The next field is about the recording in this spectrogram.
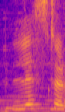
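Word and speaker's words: Leicester: ये लाइचेस्टर ही है, लेकिन जब हम इसे प्रोनाउंस करते हैं तो ये लाइचेस्टर नहीं लेस्टर बन जाता है। जस्ट लाइक अ नेम, किसी भी नाम की तरह ये लेस्टर बन जाता है, ना कि लाइचेस्टर।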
